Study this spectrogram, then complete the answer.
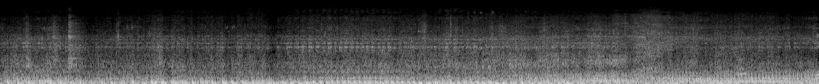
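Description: Engine of a Honda Supra X 125 motorcycle after an engine repair, running steadily and loudly up close throughout, with a continuous mid-pitched hum and some revving as it rides along.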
